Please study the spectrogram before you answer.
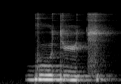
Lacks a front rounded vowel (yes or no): no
